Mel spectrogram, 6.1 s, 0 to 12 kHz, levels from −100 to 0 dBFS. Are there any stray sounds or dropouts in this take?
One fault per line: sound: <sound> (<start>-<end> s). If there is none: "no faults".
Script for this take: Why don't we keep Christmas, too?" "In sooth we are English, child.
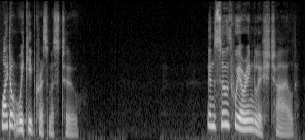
no faults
